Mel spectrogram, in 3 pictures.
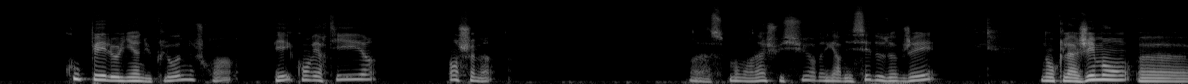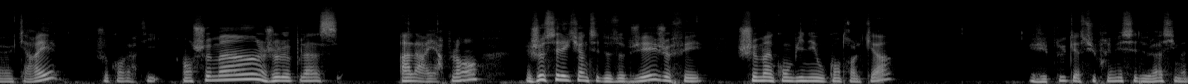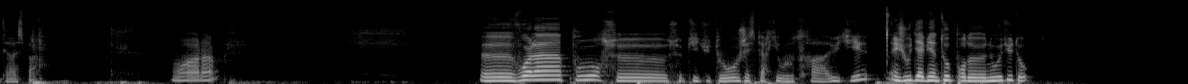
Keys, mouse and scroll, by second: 1.2 click, 2.0 click, 4.5 click, 5.6 click, 6.6 click, 7.1 click, 7.9 click, 8.9 ctrl+z, 9.1 ctrl+click, 10.0 click, 12.3 click, 13.6 click, 14.9 click, 15.8 click, 17.0 shift+click, 19.1 click, 20.1 click, 21.9 click, 22.5 click, 24.1 Delete, 24.8 F1, 25.1 click, 26.1 click, 26.7 click, 27.6 middle click, 28.6 click.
